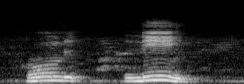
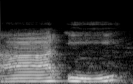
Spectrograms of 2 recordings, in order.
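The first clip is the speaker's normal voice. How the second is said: letters spelled slowly, one by one; slow letter-by-letter spelling; much slower than usual. Shown as a demonstration. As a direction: drag out each letter of remember. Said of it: "एक word ले लेते हैं remember का".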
